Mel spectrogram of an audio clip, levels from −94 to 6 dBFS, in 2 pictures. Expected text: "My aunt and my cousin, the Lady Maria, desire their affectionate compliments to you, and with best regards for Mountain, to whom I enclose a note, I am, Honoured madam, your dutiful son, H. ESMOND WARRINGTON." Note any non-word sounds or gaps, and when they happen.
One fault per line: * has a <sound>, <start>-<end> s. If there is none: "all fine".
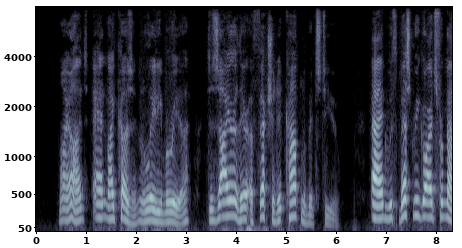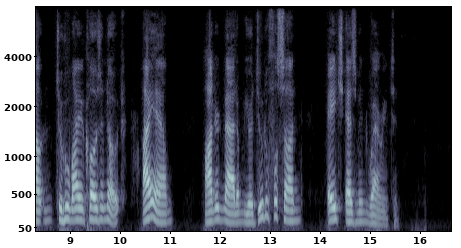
all fine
